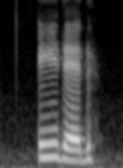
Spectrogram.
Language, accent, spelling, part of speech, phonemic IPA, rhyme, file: English, US, aided, verb, /ˈeɪ.dɪd/, -eɪdɪd, En-us-aided.ogg
- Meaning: simple past and past participle of aid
